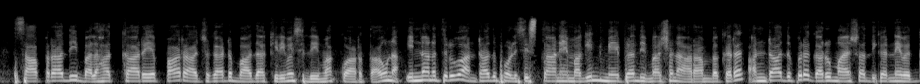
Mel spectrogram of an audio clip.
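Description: From 5.25 to 8.21 s a call bitrate drop turns the audio rough and muffled, fitting roughly 32 to 9 kbps, and the spectrogram's top edge falls from 12 kHz to 8 kHz.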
